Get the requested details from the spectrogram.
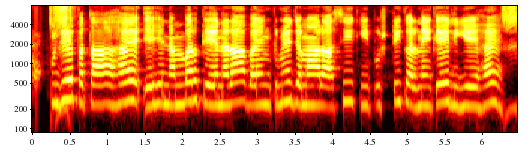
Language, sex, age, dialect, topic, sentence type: Hindi, female, 41-45, Kanauji Braj Bhasha, banking, statement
